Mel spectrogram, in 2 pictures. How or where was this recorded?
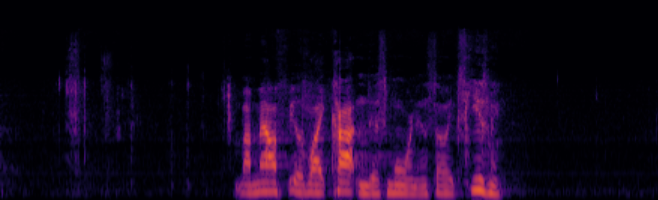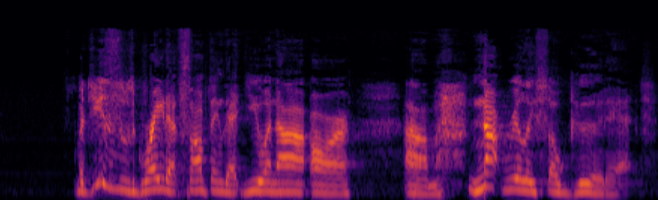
large echoing room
